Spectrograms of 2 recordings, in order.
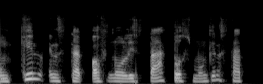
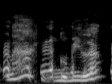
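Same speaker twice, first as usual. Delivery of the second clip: ordinary talk, nothing marked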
